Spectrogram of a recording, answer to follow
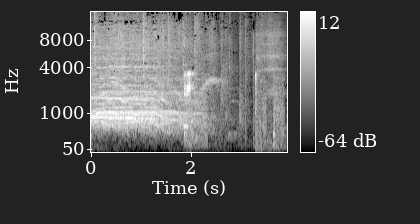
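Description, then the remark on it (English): A live crowd of about 350 people at the Bell House in Brooklyn, New York cheers and whoops loudly, a dense wash of many voices that gradually fades after about two seconds, leaving a few scattered shouts and calls. “There's about 350 people here at the Bell House in Brooklyn, New York tonight.”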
